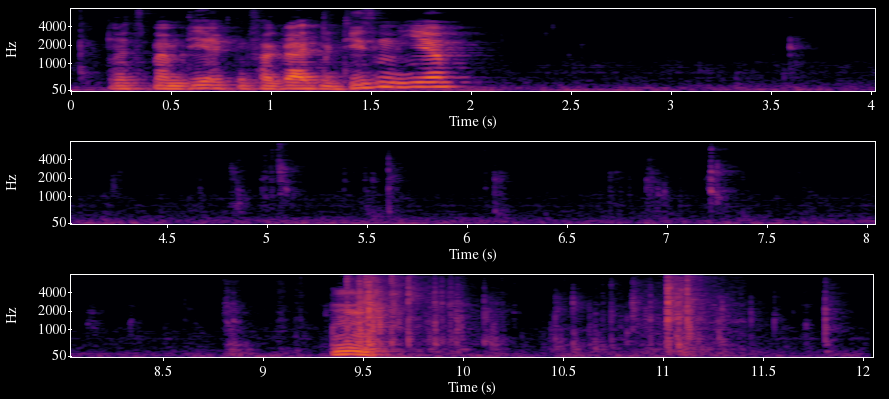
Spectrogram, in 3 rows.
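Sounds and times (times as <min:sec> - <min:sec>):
faint chewing with wet mouth clicks: 0:02.2 - 0:08.9.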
